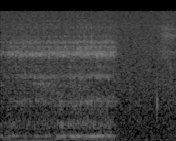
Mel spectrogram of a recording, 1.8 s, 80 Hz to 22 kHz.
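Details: An 11-month-old Weimaraner, asleep on the couch after playing at the dog park and very tired, gives one low, buzzy snore lasting about a second, then falls quiet.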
